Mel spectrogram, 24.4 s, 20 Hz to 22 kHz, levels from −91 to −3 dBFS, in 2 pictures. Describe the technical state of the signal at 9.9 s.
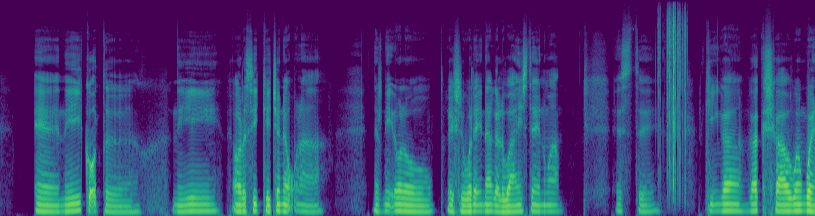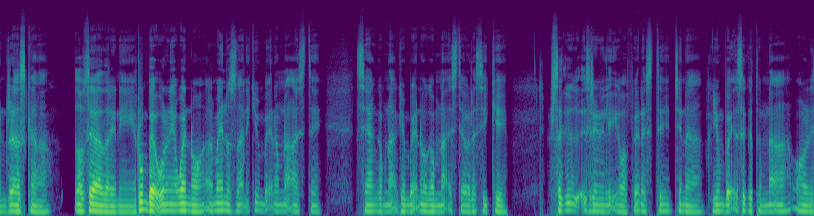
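At 9.9 s a burst of scratching, rustling noise sits over the speech, running from 9.86 s to 10.31 s and reaching a level only a few decibels below the speech itself. This is cable scratch noise, likely from a worn cable, connector or control being moved: as the contact shifts, its resistance jumps erratically and injects dense, irregular bursts of noise into the signal for that brief stretch.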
